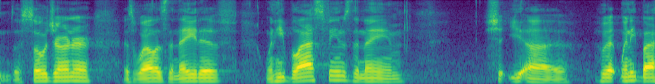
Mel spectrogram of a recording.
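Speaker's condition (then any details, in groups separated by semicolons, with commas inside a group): No condition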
